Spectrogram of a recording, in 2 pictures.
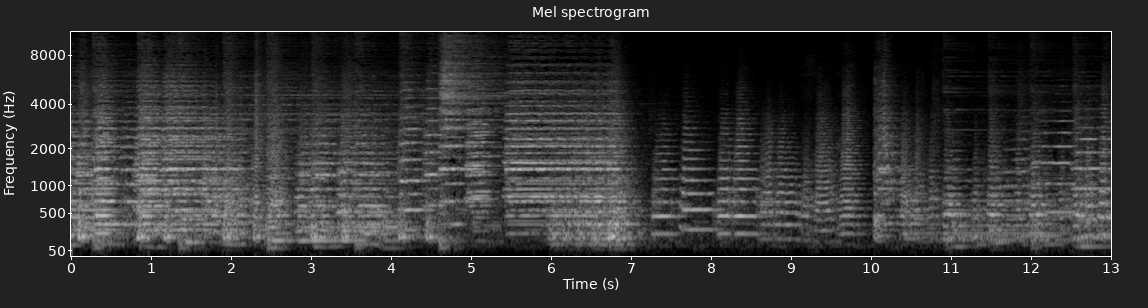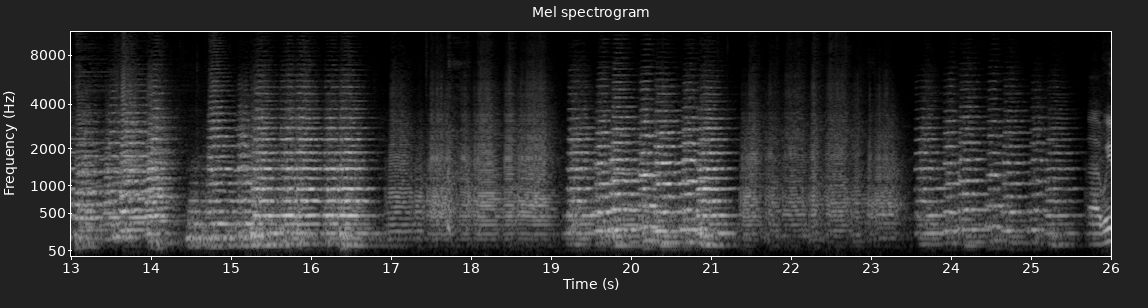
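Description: Brass band playing live, full chords from cornets, horns, euphoniums and trombones in phrases with short breaks between them.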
